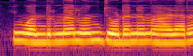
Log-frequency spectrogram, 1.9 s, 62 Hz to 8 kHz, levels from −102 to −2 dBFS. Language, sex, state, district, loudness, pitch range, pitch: Kannada, female, Karnataka, Bidar, -13 LUFS, 210-225 Hz, 220 Hz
